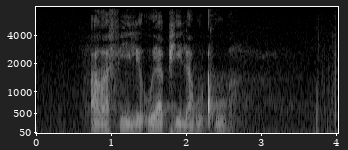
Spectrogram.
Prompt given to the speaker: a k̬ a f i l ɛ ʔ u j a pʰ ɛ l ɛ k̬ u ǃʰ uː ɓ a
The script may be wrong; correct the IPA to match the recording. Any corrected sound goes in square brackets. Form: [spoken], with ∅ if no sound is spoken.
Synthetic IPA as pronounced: a k̬ a f i l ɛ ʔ u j a pʰ [i] l [a] k̬ u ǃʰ uː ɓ a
